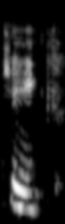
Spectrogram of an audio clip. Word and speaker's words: cake: O E só está sinalizando que a primeira vogal é uma vogal longa, é o silent E. Então, você vai falar cake, e o último som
